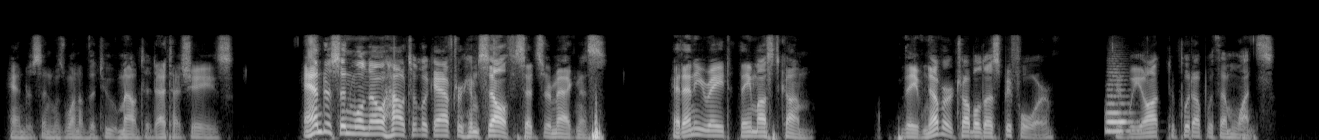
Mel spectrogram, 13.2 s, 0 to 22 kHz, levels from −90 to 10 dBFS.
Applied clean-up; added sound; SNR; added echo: neural separator model SepFormer DNS4.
